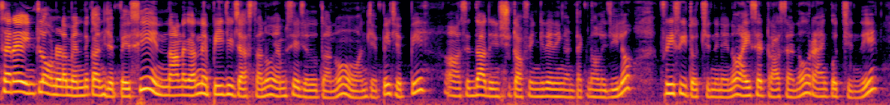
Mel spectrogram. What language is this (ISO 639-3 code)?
tel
